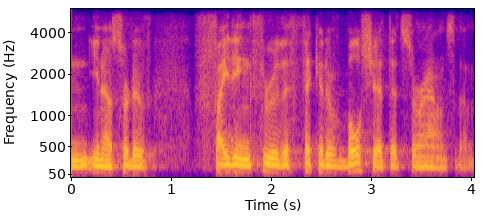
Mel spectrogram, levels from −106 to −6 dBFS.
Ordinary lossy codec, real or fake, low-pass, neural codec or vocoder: Opus, 24 kbps; real; 5.4 kHz; none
